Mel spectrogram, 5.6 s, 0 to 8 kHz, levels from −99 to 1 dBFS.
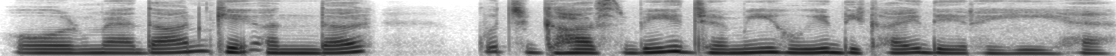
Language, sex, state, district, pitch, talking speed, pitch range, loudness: Hindi, female, Uttar Pradesh, Saharanpur, 195 Hz, 140 wpm, 190-215 Hz, -16 LUFS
